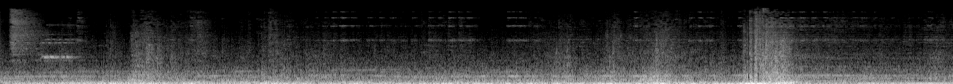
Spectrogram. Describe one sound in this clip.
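A bus engine rumbles low and steady while the bus drives along.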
